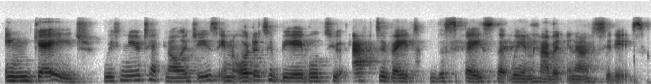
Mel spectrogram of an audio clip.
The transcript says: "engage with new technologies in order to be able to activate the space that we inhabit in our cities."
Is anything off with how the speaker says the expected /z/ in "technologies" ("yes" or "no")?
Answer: no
